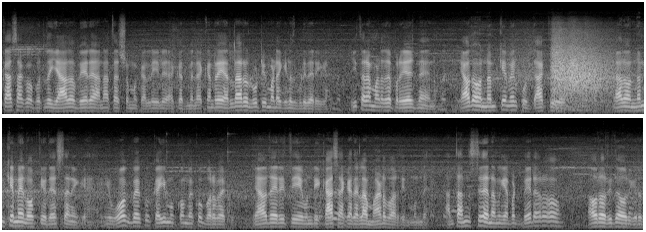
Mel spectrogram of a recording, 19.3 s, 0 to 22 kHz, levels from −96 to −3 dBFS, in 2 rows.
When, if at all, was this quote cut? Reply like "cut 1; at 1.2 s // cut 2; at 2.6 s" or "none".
none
